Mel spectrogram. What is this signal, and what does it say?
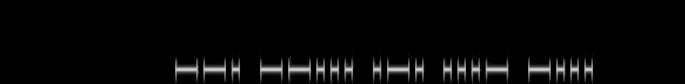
Morse code, heard as a keyed tone, about 17 wpm, 700 Hz. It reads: G7RVB
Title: DXCC-100 Call Signs - 5 Characters - Repeated 2x - 17wpm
